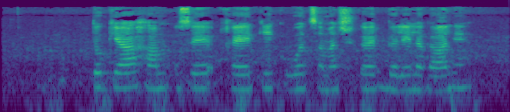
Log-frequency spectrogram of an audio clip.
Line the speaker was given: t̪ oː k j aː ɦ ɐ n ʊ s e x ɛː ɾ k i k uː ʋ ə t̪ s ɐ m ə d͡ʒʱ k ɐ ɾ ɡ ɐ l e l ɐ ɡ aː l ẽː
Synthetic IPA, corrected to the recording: t̪ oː k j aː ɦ ɐ m ʊ s e x ɛː ɾ k i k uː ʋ ə t̪ s ɐ m ə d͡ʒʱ k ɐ ɾ ɡ ɐ l e l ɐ ɡ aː l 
